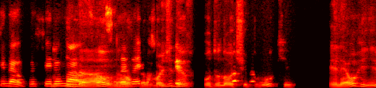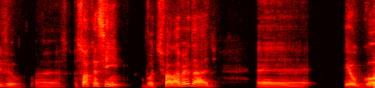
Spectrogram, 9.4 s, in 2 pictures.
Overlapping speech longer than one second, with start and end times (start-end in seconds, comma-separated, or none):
0.7-2.4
